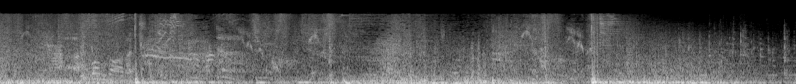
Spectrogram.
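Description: Bombarda spell explosions in the Hogwarts Legacy video game, loud booming blasts with whooshes and crashing debris, a sharp hit near the middle, under a constant dense roar and game speech.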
